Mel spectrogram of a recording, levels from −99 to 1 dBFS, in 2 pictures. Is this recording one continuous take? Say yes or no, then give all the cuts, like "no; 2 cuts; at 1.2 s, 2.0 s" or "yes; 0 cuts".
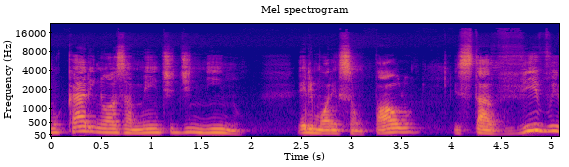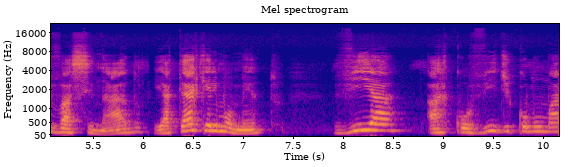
no; 1 cut; at 6.1 s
